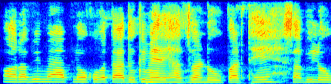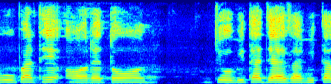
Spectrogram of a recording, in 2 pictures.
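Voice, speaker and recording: A woman's voice: medium pitch, no echo. A woman, chatting casually to her viewers in a home vlog. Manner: chatty, talks straight to viewers. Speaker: vlogger.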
